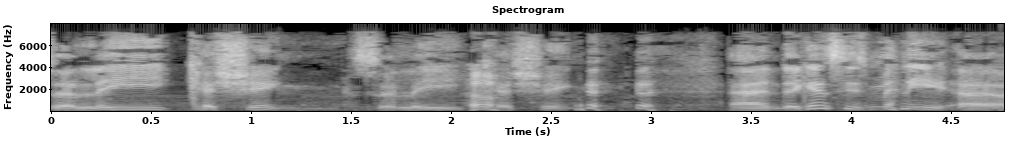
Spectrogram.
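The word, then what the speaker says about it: Li Ka-shing: senior advisor to multinational ck hutchinson holdings it's lee kashing and against his many uh amongst his many achievements i believe he invented the cash register it was very lucrative isn't it pronounced cursing no it's k a dash s-h-i-n-g you're allowed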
